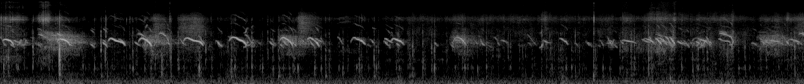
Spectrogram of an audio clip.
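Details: Baby chickens fresh from the egg chirp loudly in a fast series, about two high downward-sweeping peeps per second, several chicks overlapping, with soft scuffling underneath.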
